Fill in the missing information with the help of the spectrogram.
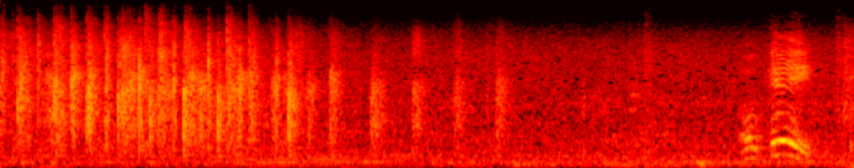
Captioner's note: applause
